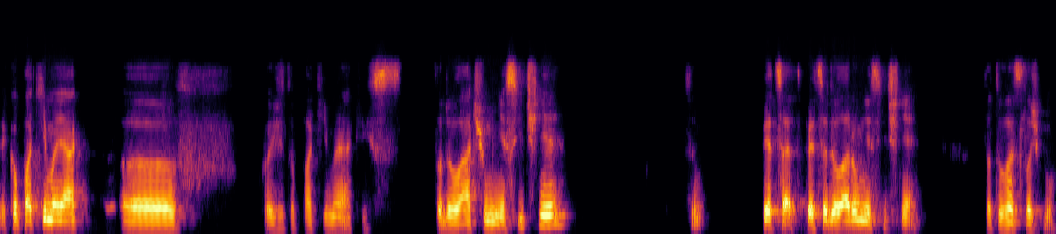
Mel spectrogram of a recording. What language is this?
Czech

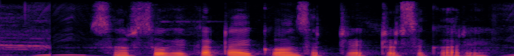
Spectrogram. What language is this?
Bhojpuri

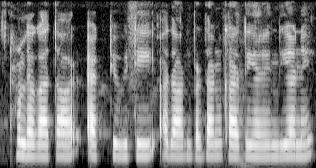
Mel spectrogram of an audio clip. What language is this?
Punjabi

